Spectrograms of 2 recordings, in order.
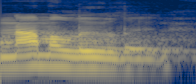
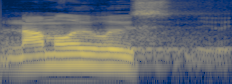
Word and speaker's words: Namalulu: in a town called Namalulu. So one of the cool things about the Swahili language is if there's a letter in there, it's pronounced. So Namalulu, if you want to know it's exactly how it sounds.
